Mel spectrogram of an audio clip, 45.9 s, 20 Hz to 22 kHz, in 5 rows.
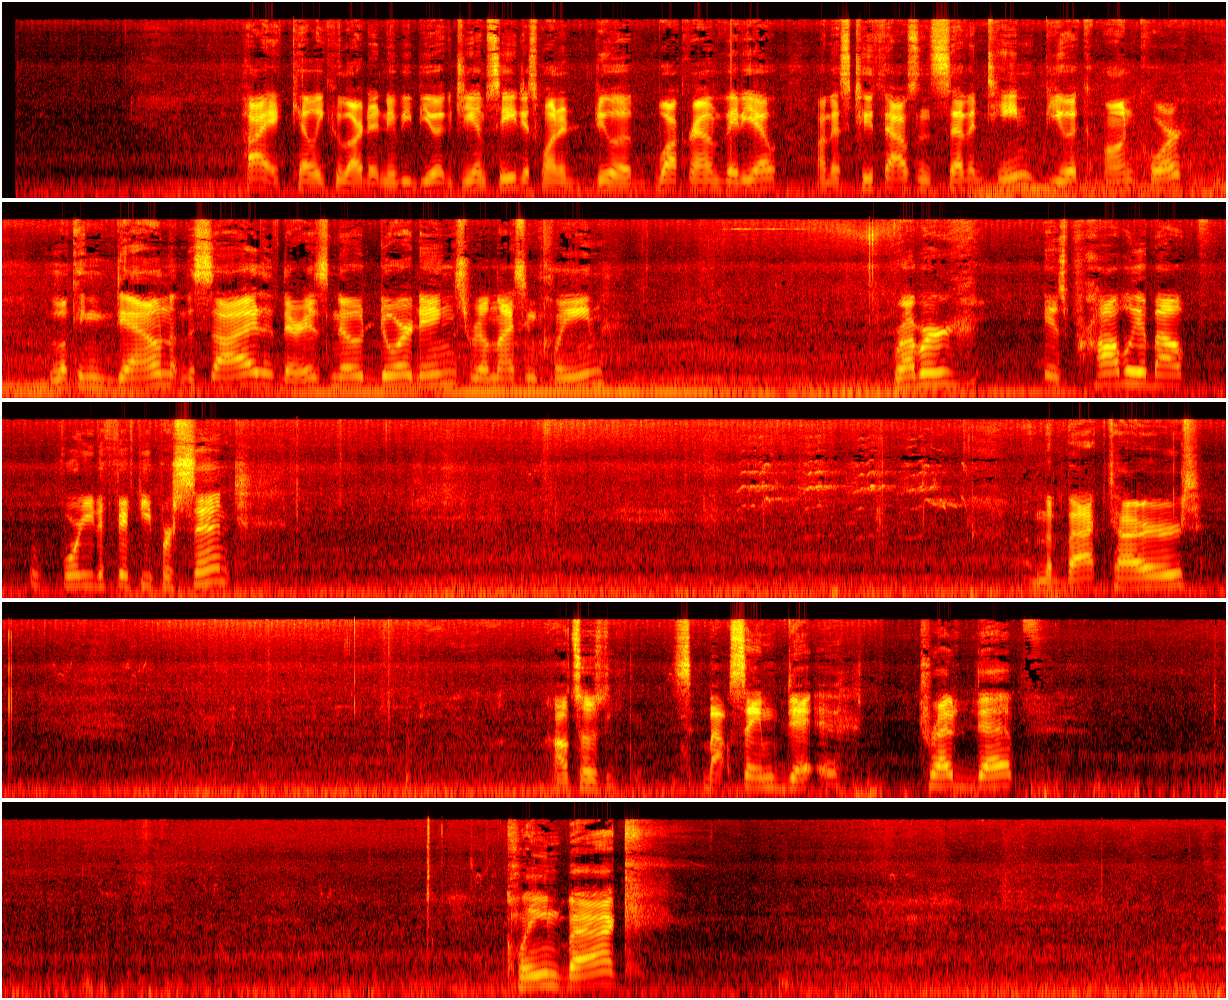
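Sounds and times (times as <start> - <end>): low outdoor rumble: 0.1 - 45.9
man's voice: 15.8 - 20.4, 26.0 - 27.4, 31.6 - 35.3
wind buffeting microphone: 35.2 - 38.2.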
